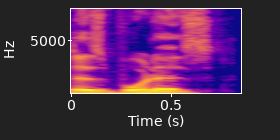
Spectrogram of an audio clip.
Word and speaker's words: Desbordes: I think it's spelled Desbordes, but it's pronounced Desbord. – Dubois. – Yeah. – Like the S's are silent.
